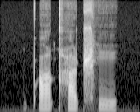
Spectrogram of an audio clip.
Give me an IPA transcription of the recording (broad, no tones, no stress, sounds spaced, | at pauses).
pʼ ɒ qʰ o ʈ͡ʂʰ i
